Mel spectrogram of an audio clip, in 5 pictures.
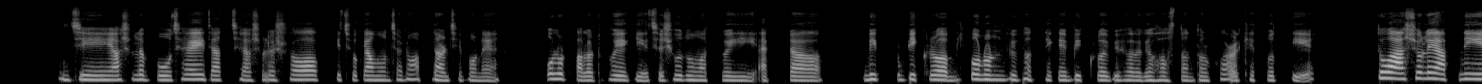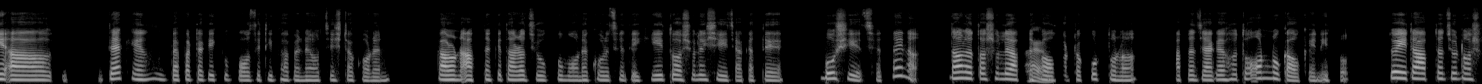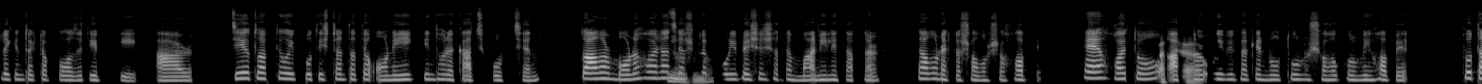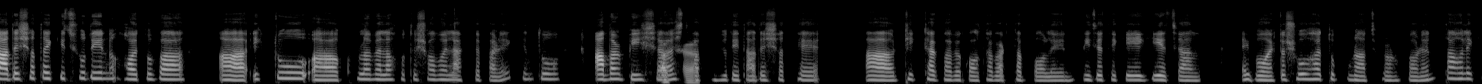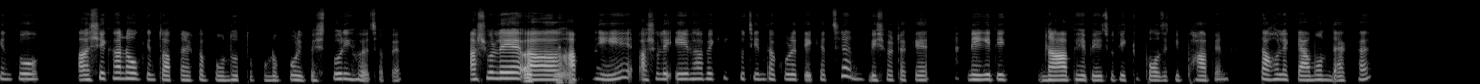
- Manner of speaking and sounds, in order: none
- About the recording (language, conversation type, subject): Bengali, advice, নতুন পরিবর্তনের সাথে মানিয়ে নিতে না পারলে মানসিক শান্তি ধরে রাখতে আমি কীভাবে স্বযত্ন করব?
